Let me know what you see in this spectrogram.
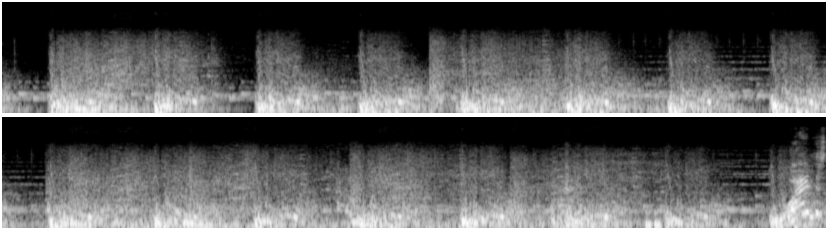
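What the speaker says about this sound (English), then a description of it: "Why does that glass keep breaking?" Repeated glass smashing and crashing in the dark fantasy game Hexen, a rapid run of sharp loud impacts with brief gaps between them, mixed with other combat noise throughout.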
